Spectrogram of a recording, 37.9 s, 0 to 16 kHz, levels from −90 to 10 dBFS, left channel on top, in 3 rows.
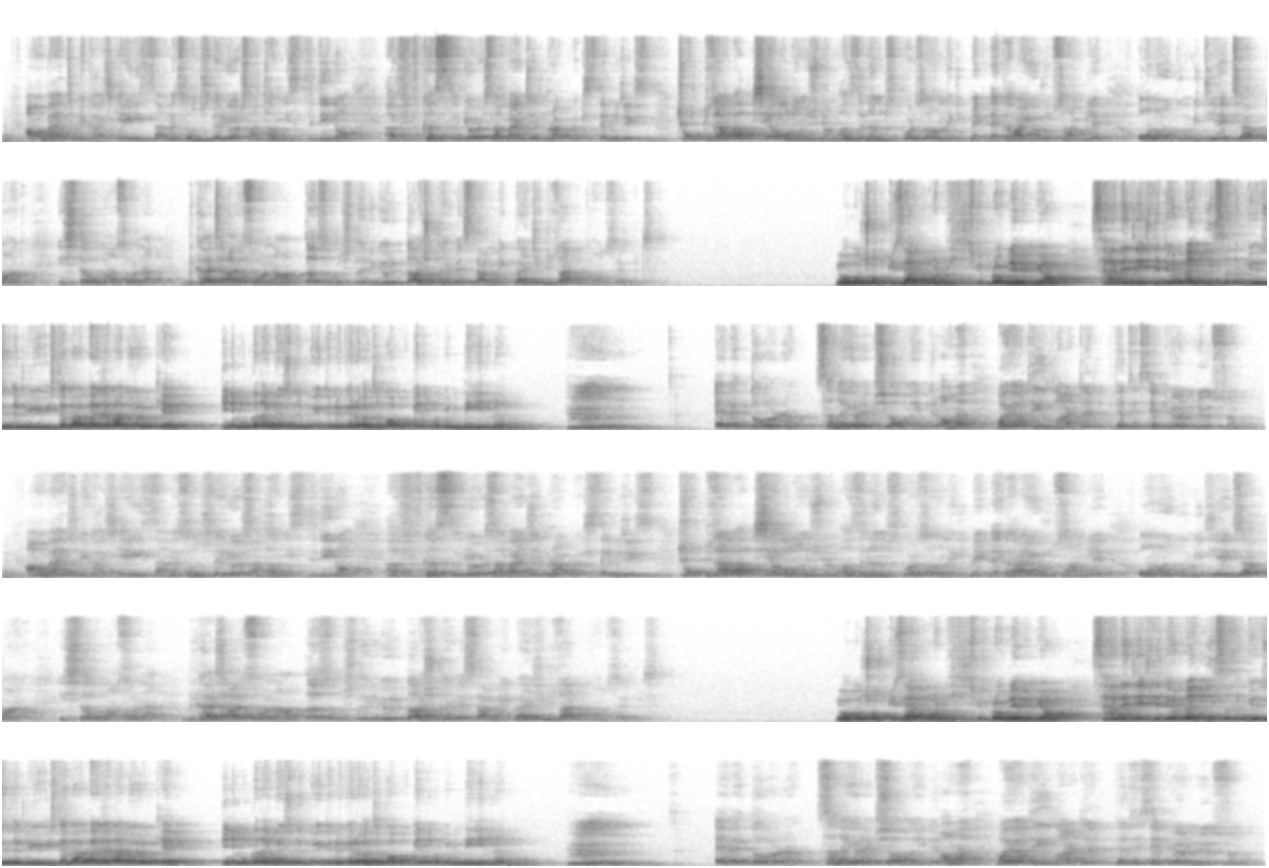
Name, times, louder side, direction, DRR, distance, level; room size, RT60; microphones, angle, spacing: voice 1, 0.2-19.1 26.3-26.6 30.9-31.8 32.4-37.7, left 1 dB, 60° left, -1 dB, 2.5 m, -30 dB
voice 2, 21.0-23.2 23.6-27.1 27.5-30.4, equal, 30° left, -2 dB, 3.1 m, -20 dB
21.0 x 7.7 x 7.6 m, 1.1 s
head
